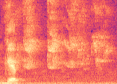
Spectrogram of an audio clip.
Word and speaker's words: geht: Wie geht, H-nya nggak dibaca jadi get.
